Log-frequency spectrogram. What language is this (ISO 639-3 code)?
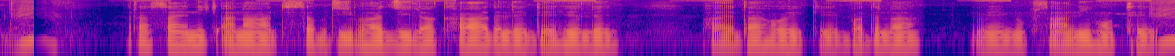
hne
